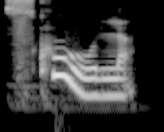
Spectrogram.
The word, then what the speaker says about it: school: H is a silent letter in school, mechanic.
